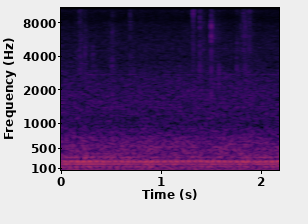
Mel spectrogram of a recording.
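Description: Faint wet chewing sounds with a few small clicks as a mouthful of noodles is eaten, over a steady low hum.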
